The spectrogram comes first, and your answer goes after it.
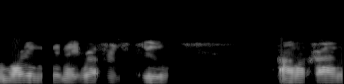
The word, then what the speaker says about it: Omicron: they made reference to Omicron, which that's the right pronunciation.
